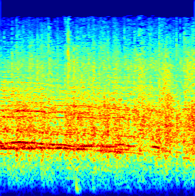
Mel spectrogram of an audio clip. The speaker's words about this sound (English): Just the one applause for me this week.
